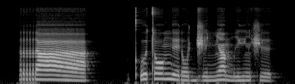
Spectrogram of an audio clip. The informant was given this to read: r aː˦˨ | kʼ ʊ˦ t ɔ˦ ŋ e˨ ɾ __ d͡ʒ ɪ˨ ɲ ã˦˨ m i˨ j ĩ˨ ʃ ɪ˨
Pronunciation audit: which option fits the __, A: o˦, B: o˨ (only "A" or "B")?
B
